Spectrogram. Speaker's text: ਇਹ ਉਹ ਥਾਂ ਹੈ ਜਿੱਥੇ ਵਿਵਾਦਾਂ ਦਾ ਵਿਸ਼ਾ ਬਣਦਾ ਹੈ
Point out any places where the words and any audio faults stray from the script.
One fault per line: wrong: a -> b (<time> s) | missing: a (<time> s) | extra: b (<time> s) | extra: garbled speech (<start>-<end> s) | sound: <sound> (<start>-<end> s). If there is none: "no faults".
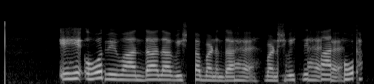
missing: ਥਾਂ ਹੈ ਜਿੱਥੇ (1.0 s)
sound: dropout (1.9-2.0 s)
extra: garbled speech (2.6-3.6 s)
